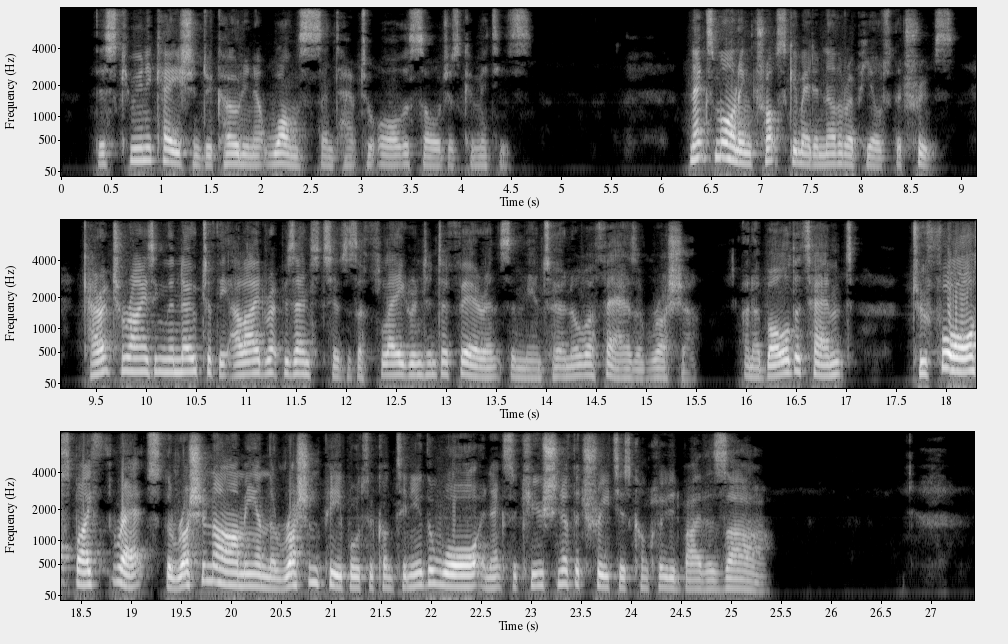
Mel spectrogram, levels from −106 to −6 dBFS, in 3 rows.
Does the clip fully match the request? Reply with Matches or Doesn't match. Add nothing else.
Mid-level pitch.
Matches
